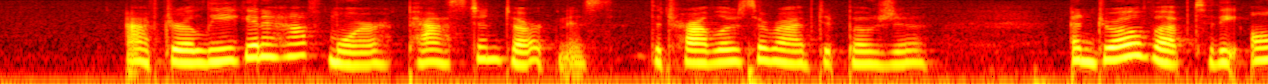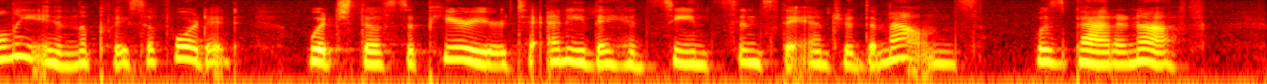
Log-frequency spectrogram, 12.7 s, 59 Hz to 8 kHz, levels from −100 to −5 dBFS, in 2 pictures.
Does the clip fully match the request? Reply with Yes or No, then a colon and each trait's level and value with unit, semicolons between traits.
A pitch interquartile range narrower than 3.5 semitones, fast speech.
No: average, 2.9 semitones; average, 195 wpm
